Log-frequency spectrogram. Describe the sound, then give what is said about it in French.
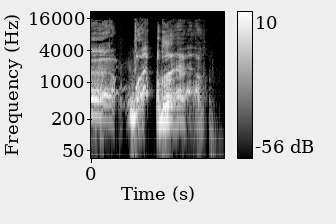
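A human voice imitates a dog, Doug, vomiting loudly out of a window: three throaty retching bursts in quick succession with wet gagging, the last one shorter and fading. “Dolores écrase la pédale de frein et Doug vomit bruyamment par la fenêtre.”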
